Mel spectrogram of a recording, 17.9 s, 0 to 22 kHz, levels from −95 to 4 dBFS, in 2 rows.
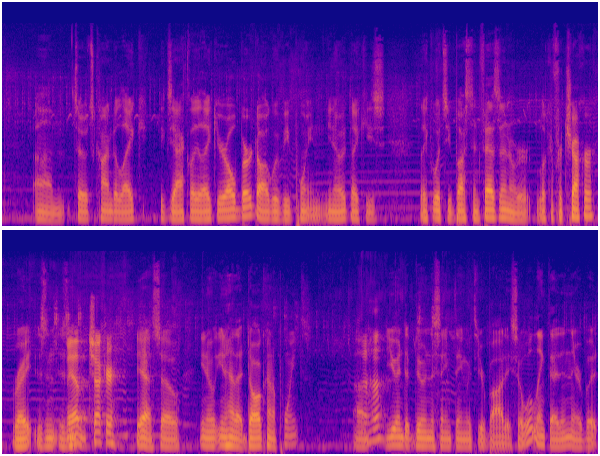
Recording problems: electrical hum; faint; throughout; 50 Hz, 20 dB below the speech

